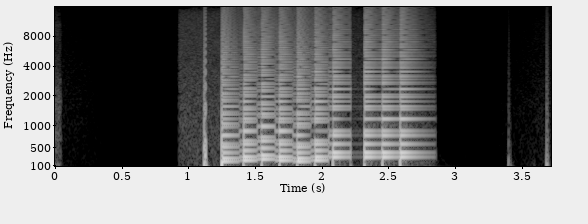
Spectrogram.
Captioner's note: jaunty C64 sound effect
